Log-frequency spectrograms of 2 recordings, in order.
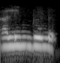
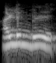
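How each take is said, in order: First: The second syllable has an 'i' vowel. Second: The second syllable has a 'u' vowel. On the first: This is the written form. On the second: This is the colloquial form.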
